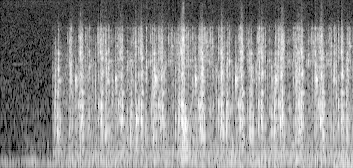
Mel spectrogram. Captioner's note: clocks ticking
